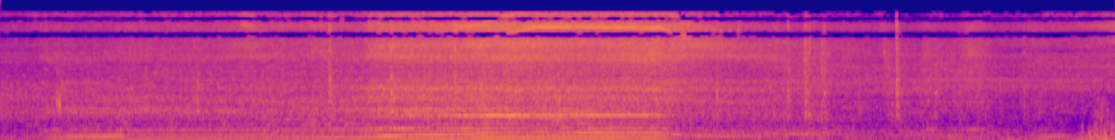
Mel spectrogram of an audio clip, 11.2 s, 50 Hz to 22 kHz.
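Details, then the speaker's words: Military surplus 6x6 cabover diesel truck, road test. Deep diesel note climbs steadily through the gears with an even, clean pull and no knocks. Runs beautifully. Normal acceleration. "everything is good this truck is running like flawless it runs freaking beautiful"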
